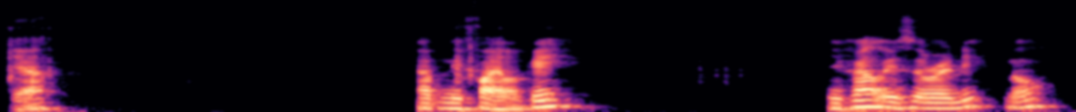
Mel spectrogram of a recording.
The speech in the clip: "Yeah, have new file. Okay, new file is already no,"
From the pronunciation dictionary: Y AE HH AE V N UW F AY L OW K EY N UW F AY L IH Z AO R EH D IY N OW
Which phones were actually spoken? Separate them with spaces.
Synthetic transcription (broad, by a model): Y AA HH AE P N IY F AY L OW K EY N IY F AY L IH S AO R EH D IY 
